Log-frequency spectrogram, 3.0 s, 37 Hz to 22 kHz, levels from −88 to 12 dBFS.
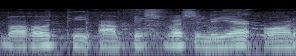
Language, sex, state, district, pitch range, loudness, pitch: Hindi, male, Chandigarh, Chandigarh, 110-125 Hz, -16 LUFS, 120 Hz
